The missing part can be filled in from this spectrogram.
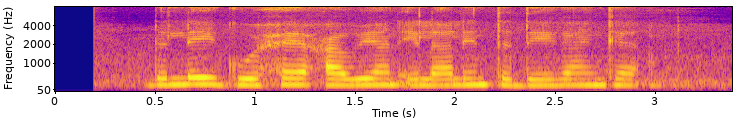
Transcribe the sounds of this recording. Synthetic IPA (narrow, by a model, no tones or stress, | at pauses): d̪ɐlɛjɡuːħɛʕɑːwɪjaːnɪlaːlɪnt̪ʰɐd̪ɛːɣaːŋkʰɐ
